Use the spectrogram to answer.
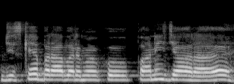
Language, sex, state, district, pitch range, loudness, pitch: Hindi, male, Uttar Pradesh, Saharanpur, 205-215 Hz, -13 LUFS, 210 Hz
